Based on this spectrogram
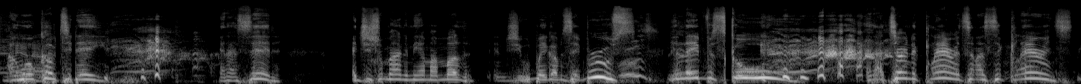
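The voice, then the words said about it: Raspy imitation of another person's voice. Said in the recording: “your Bruce impression ... Just some rasp. ... That's my Bruce Springsteen,”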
